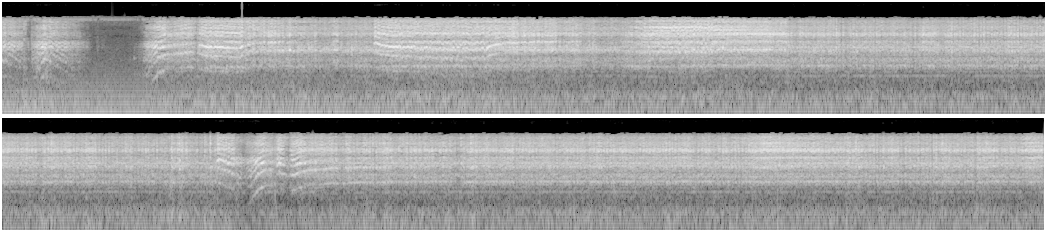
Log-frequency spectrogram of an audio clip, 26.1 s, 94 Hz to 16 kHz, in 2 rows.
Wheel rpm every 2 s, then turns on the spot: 50, 200, 210, 230, 220, 230, 230, 230, 190, 230, 230, 230, 230.
none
